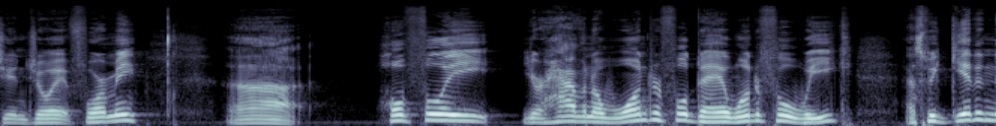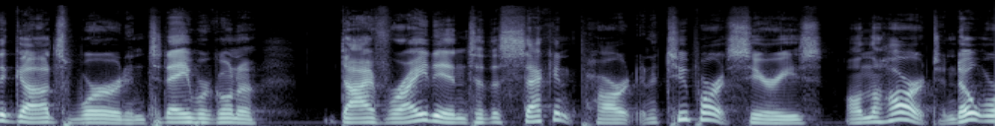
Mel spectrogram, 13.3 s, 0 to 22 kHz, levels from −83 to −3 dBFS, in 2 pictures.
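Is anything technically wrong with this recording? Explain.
No, nothing technically wrong can be heard in this speech recording. There is no fault to explain.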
